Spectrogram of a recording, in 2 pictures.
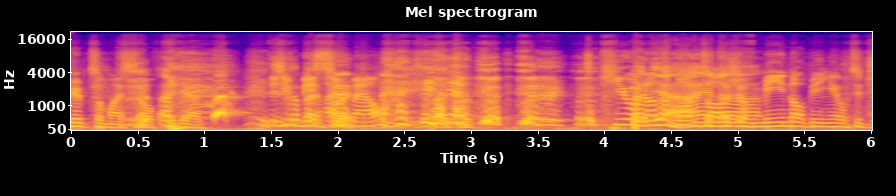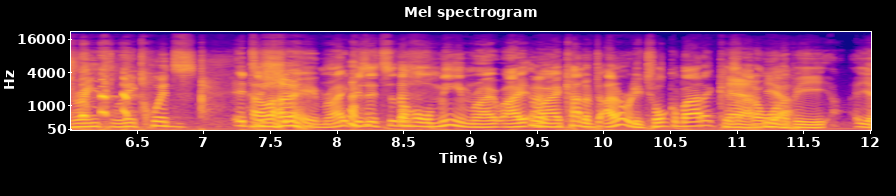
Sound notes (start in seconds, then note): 2.6 group laughing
